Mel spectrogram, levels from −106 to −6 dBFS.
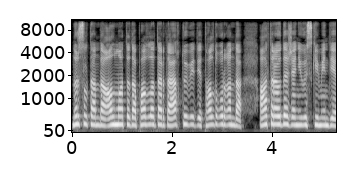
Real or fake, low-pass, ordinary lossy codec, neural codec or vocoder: real; 9.9 kHz; none; none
